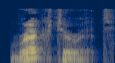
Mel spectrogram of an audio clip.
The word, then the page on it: rectorate: British English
